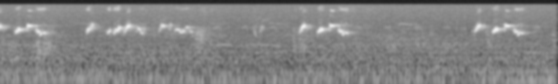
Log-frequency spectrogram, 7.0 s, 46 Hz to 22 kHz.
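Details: Decoy red-whiskered bulbul in Hòa Bình, Vietnam, on 28 March 2016, singing to draw wild birds into a trap; clear warbled, chirping phrases in groups of two or three, repeating every second or so, with pauses between bursts.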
